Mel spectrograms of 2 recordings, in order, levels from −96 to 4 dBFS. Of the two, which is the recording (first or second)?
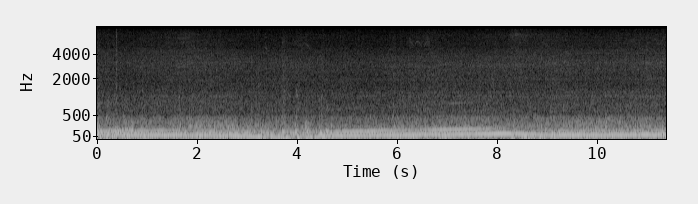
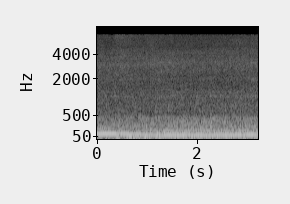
first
